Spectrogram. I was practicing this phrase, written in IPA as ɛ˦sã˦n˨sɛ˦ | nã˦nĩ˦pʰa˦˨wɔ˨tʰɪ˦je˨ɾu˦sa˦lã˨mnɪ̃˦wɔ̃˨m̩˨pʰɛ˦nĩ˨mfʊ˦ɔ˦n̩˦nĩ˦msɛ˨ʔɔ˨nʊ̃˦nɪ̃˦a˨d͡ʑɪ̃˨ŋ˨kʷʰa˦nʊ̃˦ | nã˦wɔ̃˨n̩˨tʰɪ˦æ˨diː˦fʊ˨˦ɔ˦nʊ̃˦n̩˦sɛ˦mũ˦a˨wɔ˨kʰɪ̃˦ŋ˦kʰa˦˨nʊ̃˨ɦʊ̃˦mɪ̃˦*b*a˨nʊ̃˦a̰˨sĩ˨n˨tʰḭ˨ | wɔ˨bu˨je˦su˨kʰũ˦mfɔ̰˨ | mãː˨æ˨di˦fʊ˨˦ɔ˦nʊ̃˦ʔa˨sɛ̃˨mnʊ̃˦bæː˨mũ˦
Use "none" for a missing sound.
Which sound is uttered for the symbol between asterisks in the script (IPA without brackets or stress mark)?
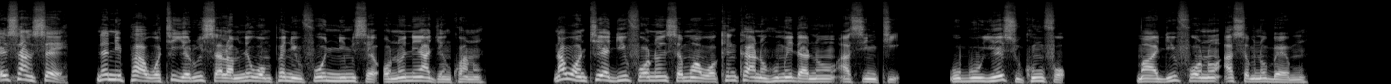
d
